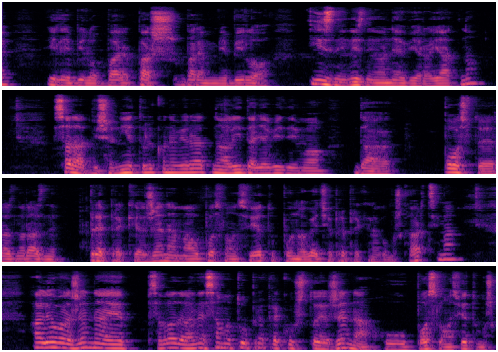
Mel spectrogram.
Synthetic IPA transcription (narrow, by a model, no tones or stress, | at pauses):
ilijebiːlo̞baɾbaʃbaɾe̞mje̞biːlˠo̞ | iznimnoizniʋnoneʋje̞ɾo̞jat̪no̞ | sad̪aʋiʃeniːjet̪o̞liko̞neʋjeɾojat̪noaliid̪aʎe̞ʋid̪imo̞ | d̪a | po̞ːst̪o̞jeɾaznoɾaːzne̞ | pɾe̞pɾe̞kʰeʒe̞namaupo̞slˠoʋomsʋje̞ːt̪upunoʋe̞t͡ɕepɾe̞pɾe̞ke̞ne̞ɡomuʃkaːɾt̪sima | alio̞ʋaːʒe̞najesaʋlˠaːd̪alane̞samo̞t̪uːpɾe̞pɾe̞kuʃt̪o̞je̞ʒe̞naupo̞slˠoʋomsʋjeːt̪umuʃk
